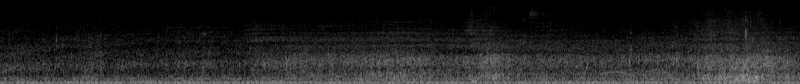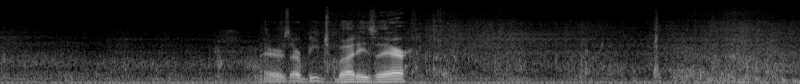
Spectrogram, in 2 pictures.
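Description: Small waves lap gently on a shore.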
